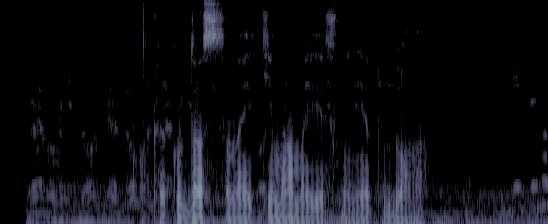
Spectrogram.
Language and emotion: Russian, neutral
